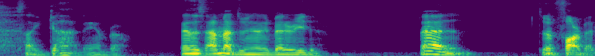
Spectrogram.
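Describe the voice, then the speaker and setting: A man with a very deep, low voice and vocal fry talks at a fairly quick pace, with ordinary pitch variation. Long, frequent pauses break it up, and his loudness swings widely. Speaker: vlogger. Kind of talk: casual vlog monologue. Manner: quiet, held back so roommates next door won't hear; rambling, halting, loses train of thought.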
